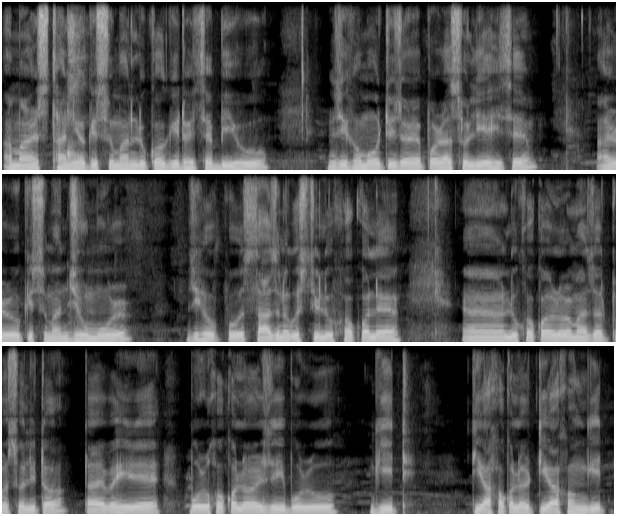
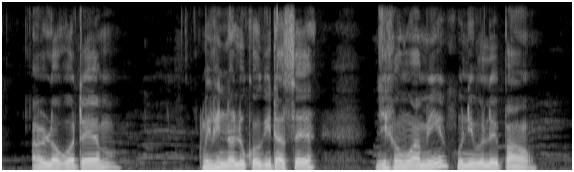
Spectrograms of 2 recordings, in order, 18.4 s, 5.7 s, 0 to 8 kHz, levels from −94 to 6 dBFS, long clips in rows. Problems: none marked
